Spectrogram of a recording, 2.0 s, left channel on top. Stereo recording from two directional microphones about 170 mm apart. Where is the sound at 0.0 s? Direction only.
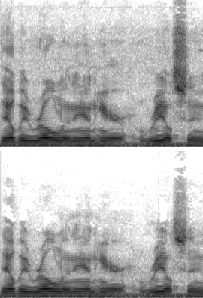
10° left (ahead or behind).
